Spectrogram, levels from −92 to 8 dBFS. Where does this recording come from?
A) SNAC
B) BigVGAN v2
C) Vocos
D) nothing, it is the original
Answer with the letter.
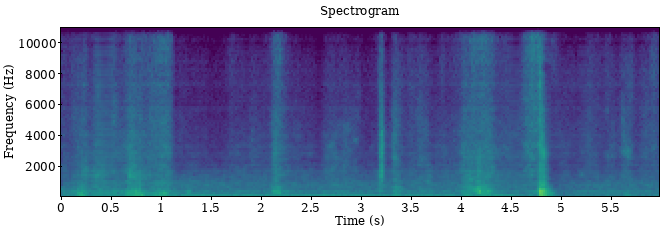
C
